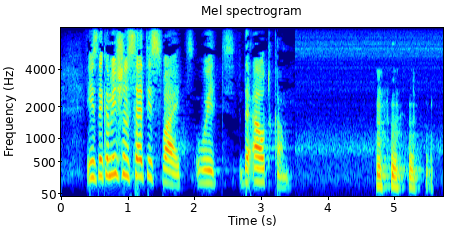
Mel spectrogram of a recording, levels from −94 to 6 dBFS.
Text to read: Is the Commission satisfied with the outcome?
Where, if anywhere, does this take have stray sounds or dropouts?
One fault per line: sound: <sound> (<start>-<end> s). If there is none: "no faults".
sound: laugh (4.7-5.6 s)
